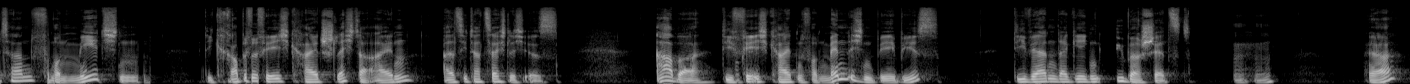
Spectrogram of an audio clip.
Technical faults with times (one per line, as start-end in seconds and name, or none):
0.48-0.60 chunks out of order
1.38-1.50 chunks out of order
2.46-2.58 chunks out of order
